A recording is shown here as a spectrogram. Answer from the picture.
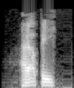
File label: "happy", English; adjectives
